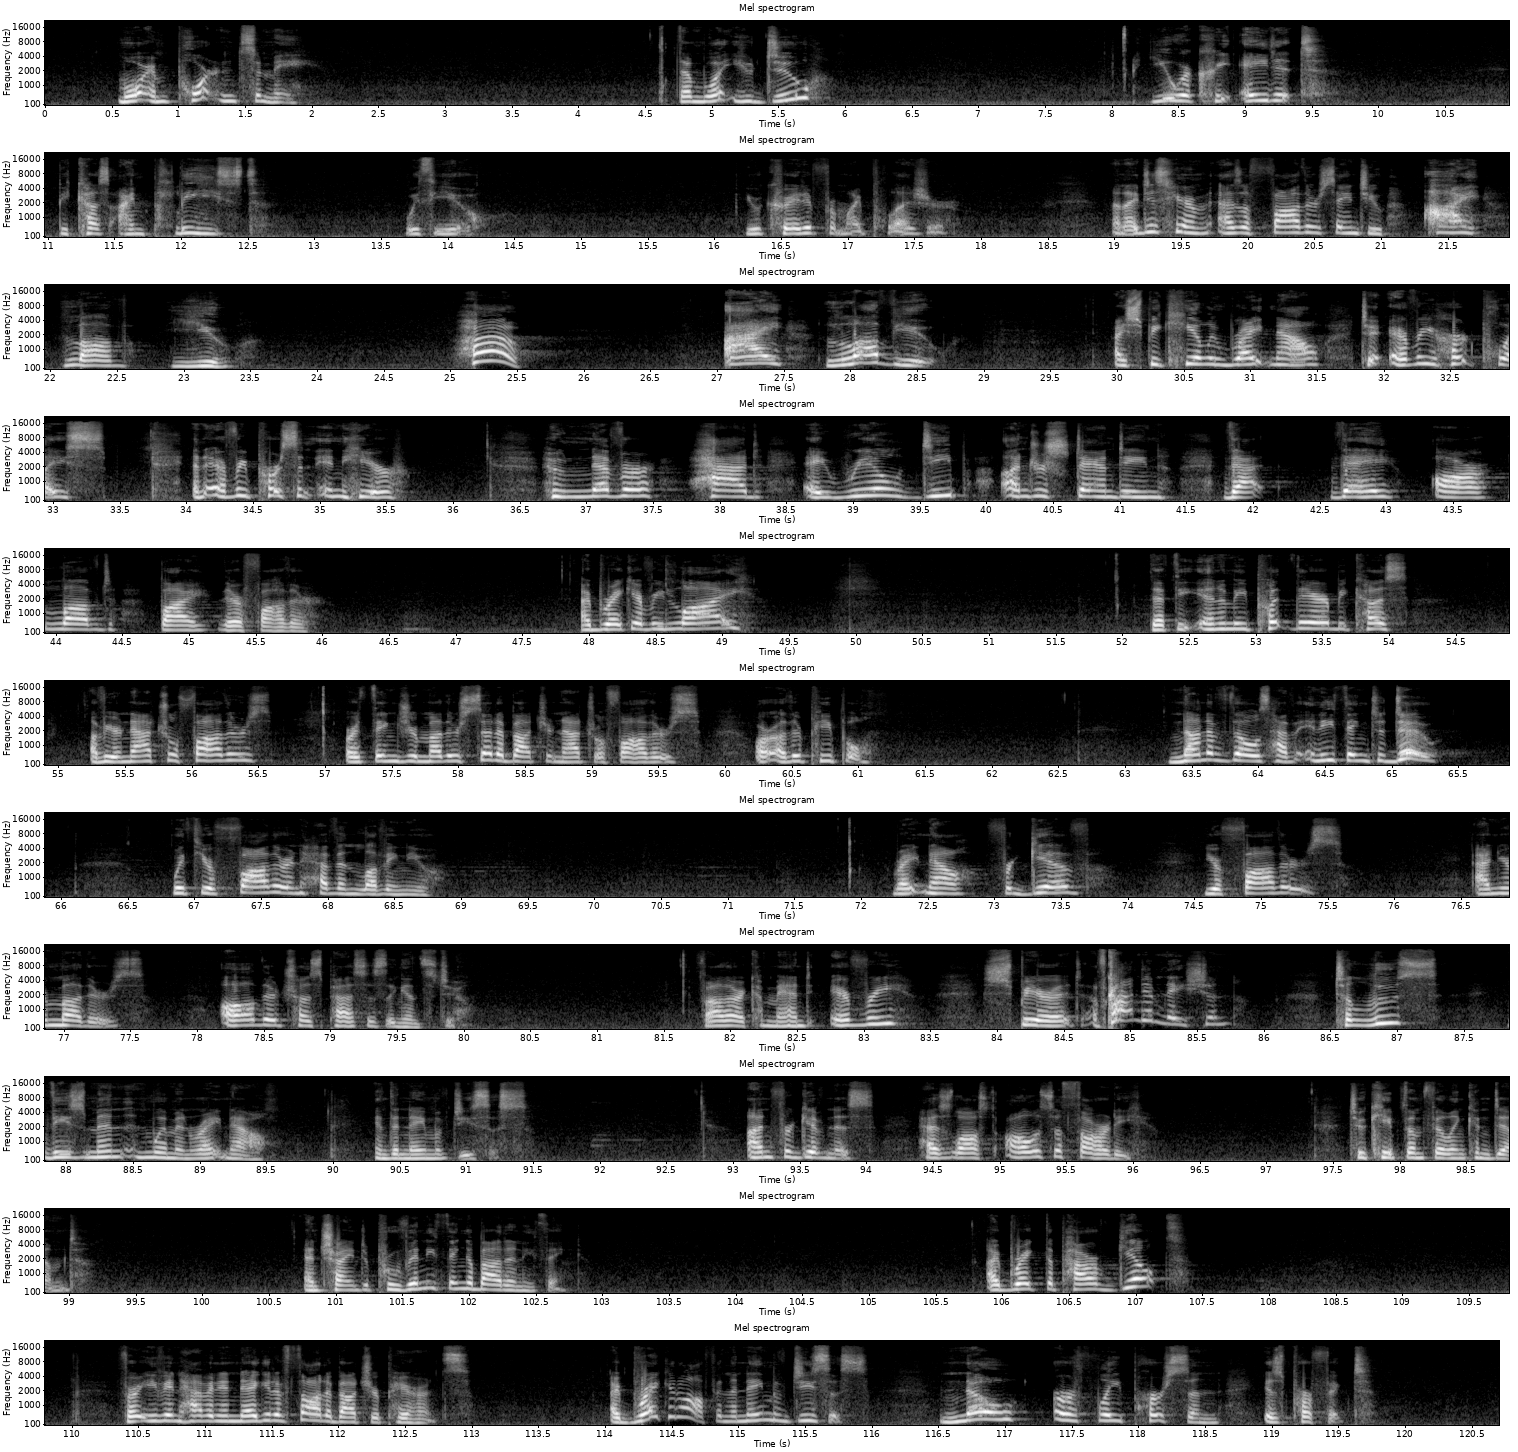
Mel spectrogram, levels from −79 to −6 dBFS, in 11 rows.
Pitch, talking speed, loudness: 235 Hz, 95 wpm, -20 LUFS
